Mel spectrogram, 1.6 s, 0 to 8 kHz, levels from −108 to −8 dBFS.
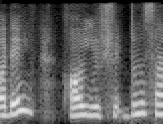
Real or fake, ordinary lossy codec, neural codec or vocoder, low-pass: fake; AAC, 48 kbps; codec, 16 kHz, 1 kbps, FreqCodec, smaller model; 7.2 kHz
